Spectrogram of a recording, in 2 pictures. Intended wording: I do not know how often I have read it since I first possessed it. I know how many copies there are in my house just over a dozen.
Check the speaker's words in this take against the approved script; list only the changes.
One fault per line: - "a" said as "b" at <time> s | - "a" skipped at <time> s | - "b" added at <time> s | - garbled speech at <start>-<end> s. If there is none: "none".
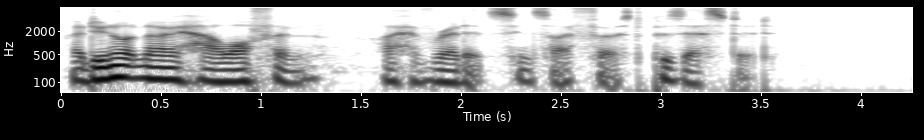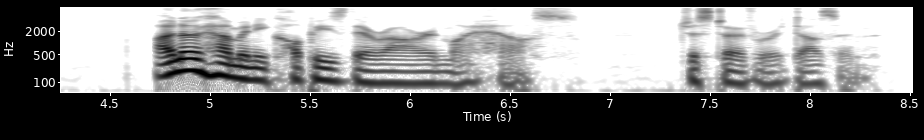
none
